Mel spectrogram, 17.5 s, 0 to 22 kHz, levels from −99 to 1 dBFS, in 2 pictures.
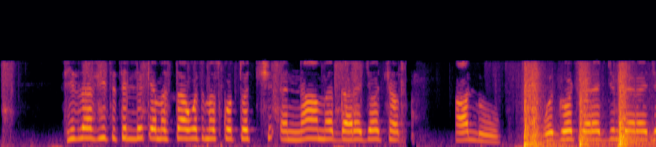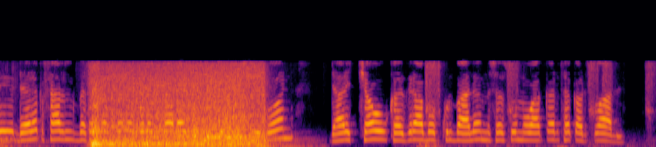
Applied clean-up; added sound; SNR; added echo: none; Fire; 1 dB; none.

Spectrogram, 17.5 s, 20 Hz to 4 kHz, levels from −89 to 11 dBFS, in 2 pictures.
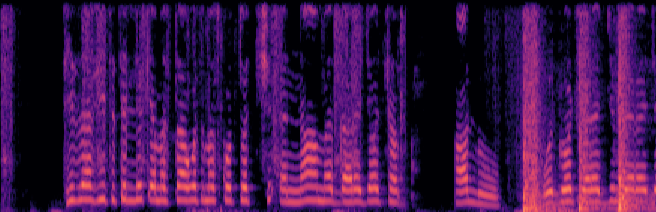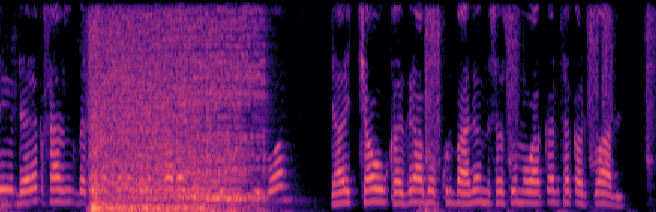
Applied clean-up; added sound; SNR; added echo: classical method log-MMSE.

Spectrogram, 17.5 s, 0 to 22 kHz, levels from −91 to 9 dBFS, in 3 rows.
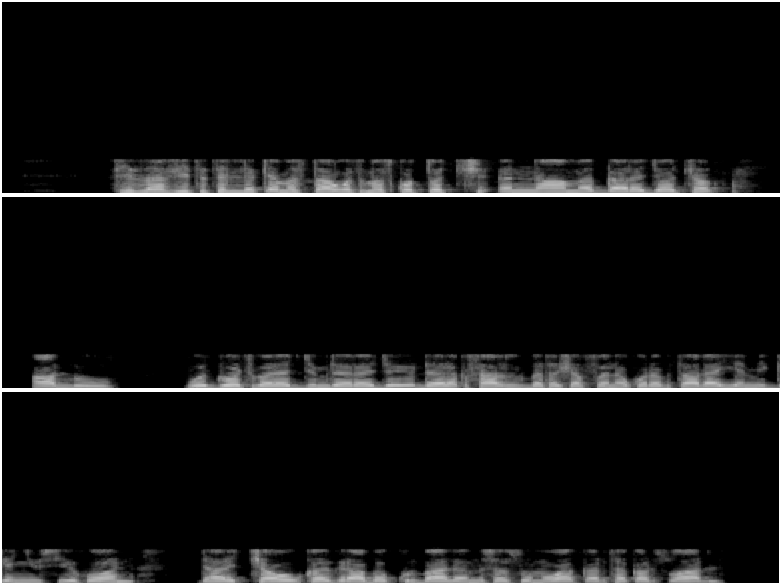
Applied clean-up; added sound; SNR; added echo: none; none; none; none.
